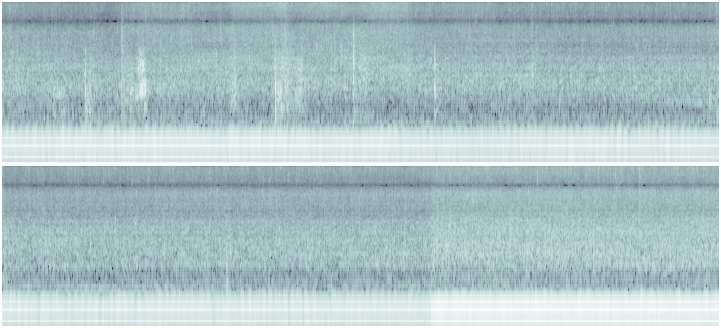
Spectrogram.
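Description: Lamb liver, onions and tomatoes sizzling and simmering in a frying pan: a steady sizzle with a few sharp pops, over a steady low hum. The sizzle grows louder about three-quarters of the way through as the pan juices bubble harder.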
